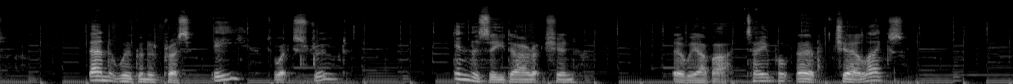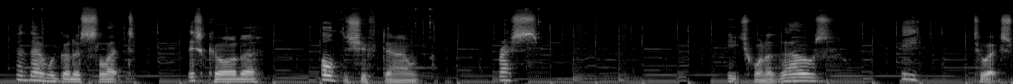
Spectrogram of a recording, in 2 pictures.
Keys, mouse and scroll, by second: 0.0 shift+click, 0.5 middle click, 0.7 middle click, 0.9 scroll, 1.8 middle click, 3.0 e, 3.1 scroll down 3, 4.5 z, 5.3 scroll, 7.6 click, 8.4-8.7 scroll, 8.7 middle click, 9.4 middle click, 10.6 click, 14.5 shift+click, 15.6 shift+click, 16.5 shift+click, 17.9 middle click, 18.7 middle click.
